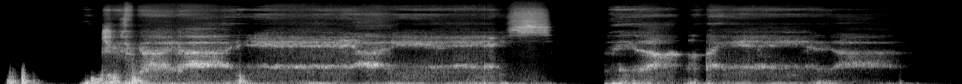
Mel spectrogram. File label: creepy whispering word i; psychological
